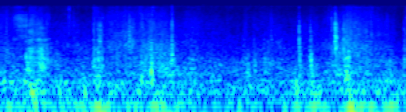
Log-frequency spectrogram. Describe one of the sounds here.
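Bedding rustles softly as a person shifts in bed.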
